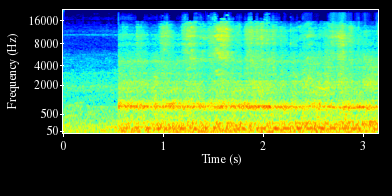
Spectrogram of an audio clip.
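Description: Steady low rumble of a train interior as it starts off and runs, a constant droning hum with a faint tonal whine, no talking.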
